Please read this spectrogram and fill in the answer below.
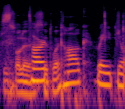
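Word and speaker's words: StarTalk Radio: Et ce qui est intéressant, je vous conseillerais d'aller l'écouter, donc le Cosmic Queries du podcast Star Dark Radio. – On va mettre le lien parce que c'est mal prononcé là, sur le Facebook. – Star Talk Radio.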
